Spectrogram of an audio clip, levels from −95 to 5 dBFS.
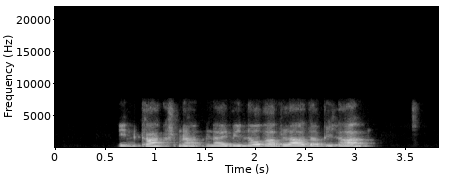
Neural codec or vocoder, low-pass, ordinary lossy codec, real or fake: codec, 16 kHz, 8 kbps, FreqCodec, smaller model; 7.2 kHz; Opus, 32 kbps; fake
